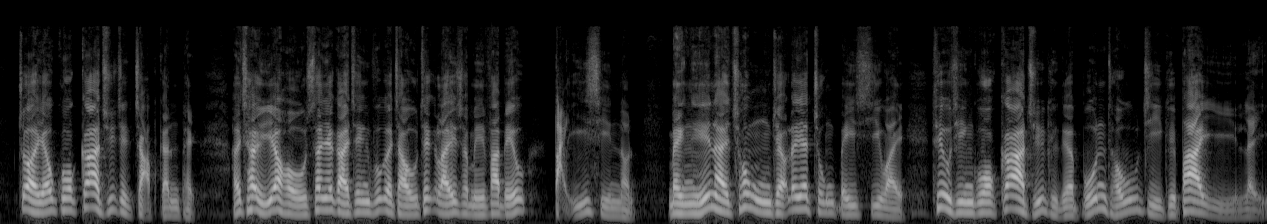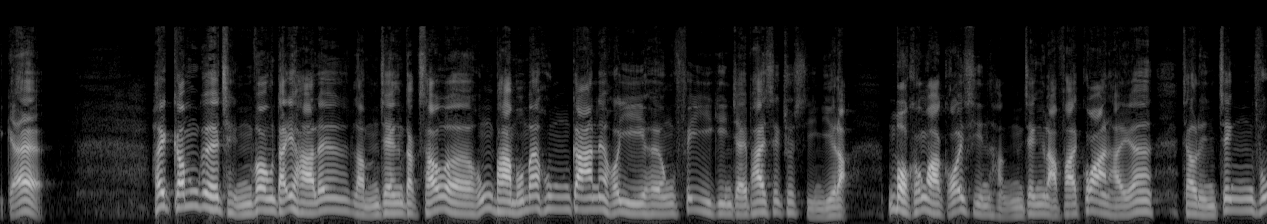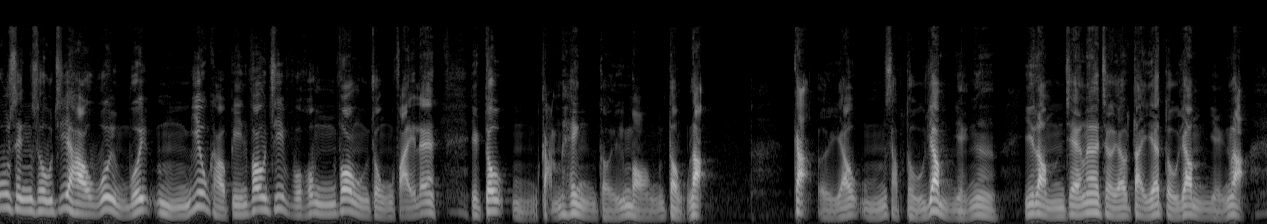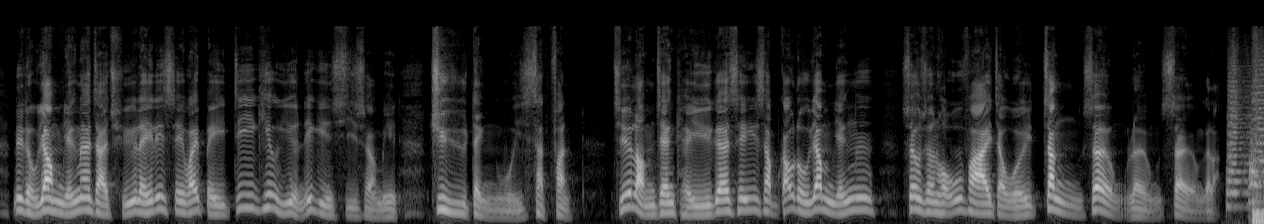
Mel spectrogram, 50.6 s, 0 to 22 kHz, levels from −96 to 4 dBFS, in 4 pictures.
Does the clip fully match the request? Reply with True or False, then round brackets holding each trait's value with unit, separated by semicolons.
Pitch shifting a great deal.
True (6.4 semitones)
